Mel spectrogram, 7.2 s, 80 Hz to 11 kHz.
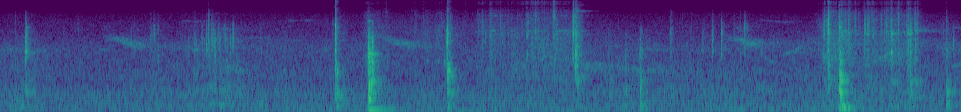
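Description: Sharp metallic clicks and clanks of a socket wrench on the 17 mm crankshaft pulley bolt, as a long-stored VW Caddy engine is turned over by hand to see if it is free. Scattered single clicks, with a quick run of them near the end.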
